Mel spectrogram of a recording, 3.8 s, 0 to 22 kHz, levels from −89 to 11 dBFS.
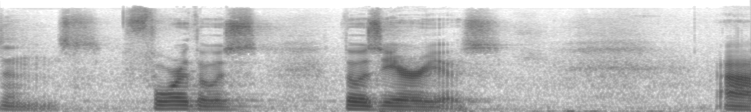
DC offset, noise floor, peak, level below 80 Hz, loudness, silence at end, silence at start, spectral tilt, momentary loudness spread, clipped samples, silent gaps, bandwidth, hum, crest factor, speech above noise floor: under 0.1%; -42 dBFS; 0 dBFS; -46 dBFS; -21 LUFS; 0 s; 0 s; -3.5 dB/octave; 22 LU; under 0.1%; none; 17.5 kHz; none; 22 dB; 20 dB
